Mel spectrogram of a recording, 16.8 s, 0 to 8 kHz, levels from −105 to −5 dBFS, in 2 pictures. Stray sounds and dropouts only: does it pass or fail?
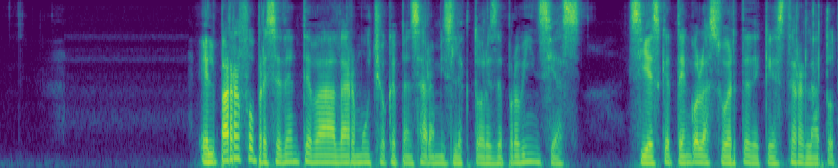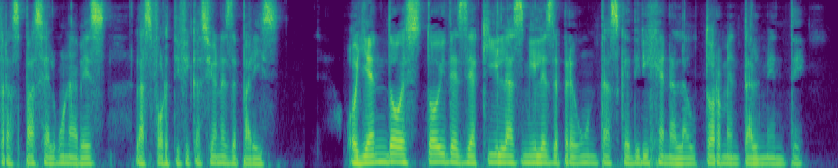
pass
